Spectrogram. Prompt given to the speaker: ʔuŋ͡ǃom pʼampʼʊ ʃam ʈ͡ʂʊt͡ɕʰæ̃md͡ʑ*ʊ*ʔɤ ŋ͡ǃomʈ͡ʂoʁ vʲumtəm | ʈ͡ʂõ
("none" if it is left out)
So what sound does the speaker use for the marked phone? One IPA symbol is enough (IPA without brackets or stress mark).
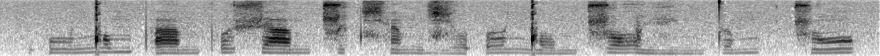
ʊ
